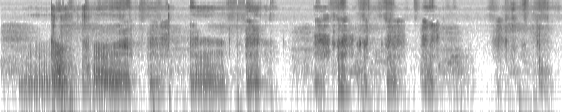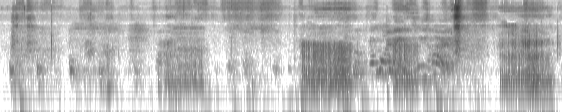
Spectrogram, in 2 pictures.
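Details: Angry Chihuahua puppy growling indoors, a low rumbling hrrrr in repeated pulses of one to two seconds, rising and falling in loudness throughout.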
